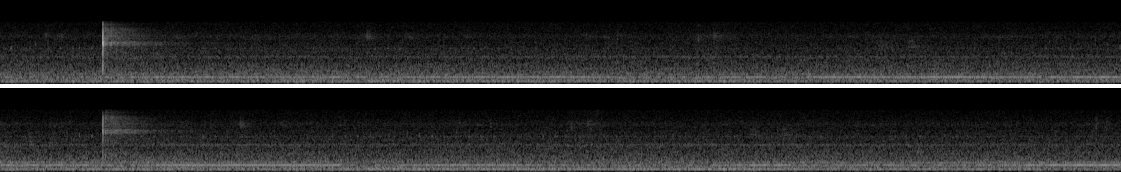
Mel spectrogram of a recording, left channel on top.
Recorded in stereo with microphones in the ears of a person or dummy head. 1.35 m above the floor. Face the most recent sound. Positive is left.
turn(degrees=35)  # may be behind; listen again after turning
